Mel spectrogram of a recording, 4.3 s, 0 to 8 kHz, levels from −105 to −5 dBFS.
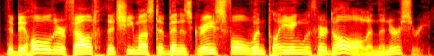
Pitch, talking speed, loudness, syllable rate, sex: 145 Hz, 250 wpm, -17 LUFS, 5.9 syllables/s, male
